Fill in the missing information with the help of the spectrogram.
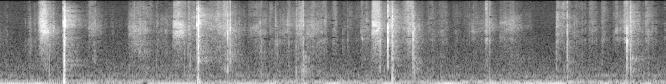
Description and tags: paper book browsing
browsing, paper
